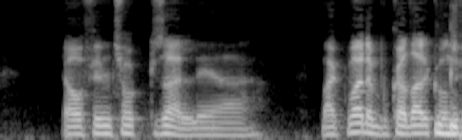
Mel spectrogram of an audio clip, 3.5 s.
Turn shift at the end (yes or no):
no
